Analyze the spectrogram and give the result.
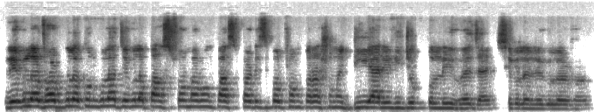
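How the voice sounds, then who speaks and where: A man's voice: high voice, steady tone, rapid-fire, dark tone. A man from Bangladesh teaching English in a live online class, chatty and teasing, mixing in English phrases.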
